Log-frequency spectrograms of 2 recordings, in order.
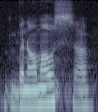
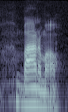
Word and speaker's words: Bono: favor of uh bomos I gotta get the your name pronounced correctly Bono okay now I got it right okay uh the Eagle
